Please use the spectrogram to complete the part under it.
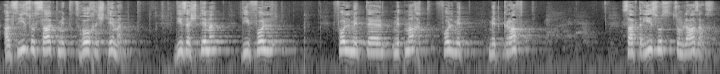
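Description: A man preaching a sermon in a slow, halting way, often restarting phrases and searching for words, with earnest emphasis. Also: high-pitched, steady tone. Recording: echoey hall with long reverb.

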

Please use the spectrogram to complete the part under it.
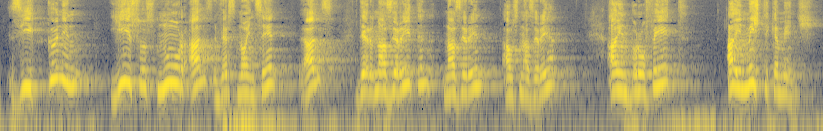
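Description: In an echoey church hall with long reverb, a man whose first language is Arabic preaches a sermon in German. His voice is high-pitched, expressive and slow, and he makes grammar slips and asks many rhetorical questions.

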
